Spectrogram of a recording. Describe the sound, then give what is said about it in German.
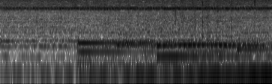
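Honeybees buzzing together in their hive, clustered around the queen to keep her warm until spring: a steady, droning hum of layered tones that grows fuller after the first half second and carries on alone. “So beschützen sie ihre Königin und halten sie bis zum Frühling warm. Dann kann sie wieder viele neue Bienenbabys legen.”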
